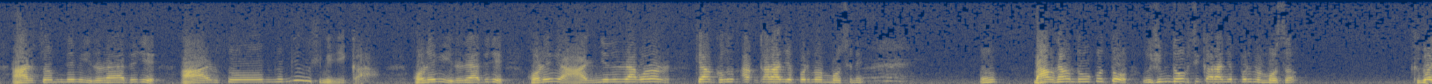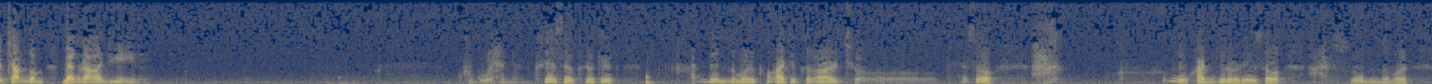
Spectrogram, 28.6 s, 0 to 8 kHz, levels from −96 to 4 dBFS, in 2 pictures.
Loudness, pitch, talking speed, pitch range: -20 LUFS, 205 Hz, 245 characters per minute, 165-235 Hz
